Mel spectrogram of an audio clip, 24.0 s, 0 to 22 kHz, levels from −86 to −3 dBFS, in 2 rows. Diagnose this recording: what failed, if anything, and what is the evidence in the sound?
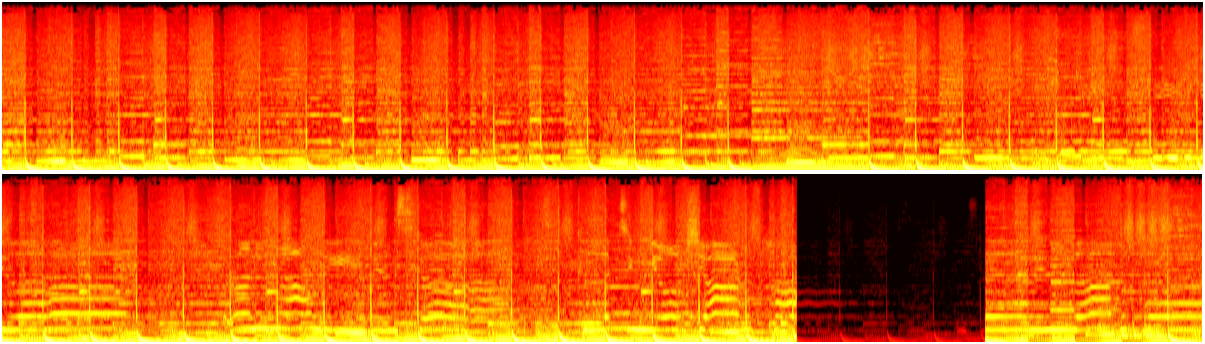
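An audio dropout to a faint residue runs from 19.95 s to 21.85 s, about 1.9 s in all. The sound cuts off abruptly mid-flow and returns just as suddenly. Throughout the gap only a faint leak of the signal remains, roughly 40 dB below its normal level. The likely cause is an intermittent analogue connection that briefly lost the wanted signal while the path after the break stayed live. On a waveform this shows as a sharp-edged collapse to a thin trace. A spectrogram shows a ghostly, dim band across the same span.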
